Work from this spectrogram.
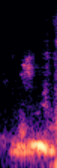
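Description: A single short, soft coo from a pigeon, one low throaty note rising slightly and then fading, quiet and close.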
